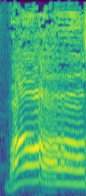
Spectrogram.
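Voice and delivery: high, loud, drawn-out bellow; bawling calf. A narrator's reading. Star the calf as the sled bounces, bawling. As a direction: bawl like a startled calf. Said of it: "said Bright".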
